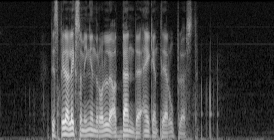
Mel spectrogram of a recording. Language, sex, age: Norwegian, male, 39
